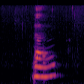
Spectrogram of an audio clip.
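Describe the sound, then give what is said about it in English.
A single meow from the cat Senor Calorino, about half a second long, clear, with a slight rise then fall in pitch, standing alone against a quiet background. “You traded me for a cat. You still got that cat, Gozo?”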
